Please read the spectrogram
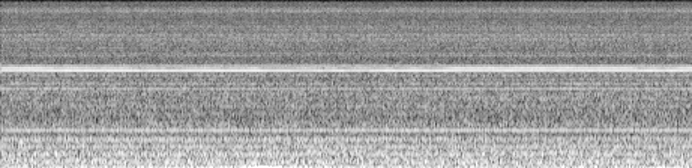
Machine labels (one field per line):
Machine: pump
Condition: normal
